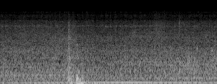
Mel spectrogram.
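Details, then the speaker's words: 2013 Ford F-150 3.5L EcoBoost, auction vehicle at cold idle: a rattling knock over the engine rumble, traced to the mechanical high pressure fuel pump; noise stayed steady through an injector dropout test. "so you might be able to hear it right right away it's a rattling knocking type noise um and uh it's coming from this area and i've pretty much chased it down to the high pressure fuel pump okay"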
